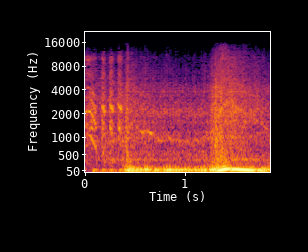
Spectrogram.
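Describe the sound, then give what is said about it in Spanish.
A motorcycle engine revs loudly, its pitch climbing in quick bursts before settling into a deep, steady rumble that swells again near the end. No voices. “No le puedes dar hasta que le demos la moto.”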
